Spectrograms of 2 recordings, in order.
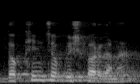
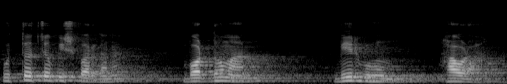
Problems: none marked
